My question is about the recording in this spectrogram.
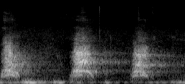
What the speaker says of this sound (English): Sorry about this stupid ass fucking dog.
